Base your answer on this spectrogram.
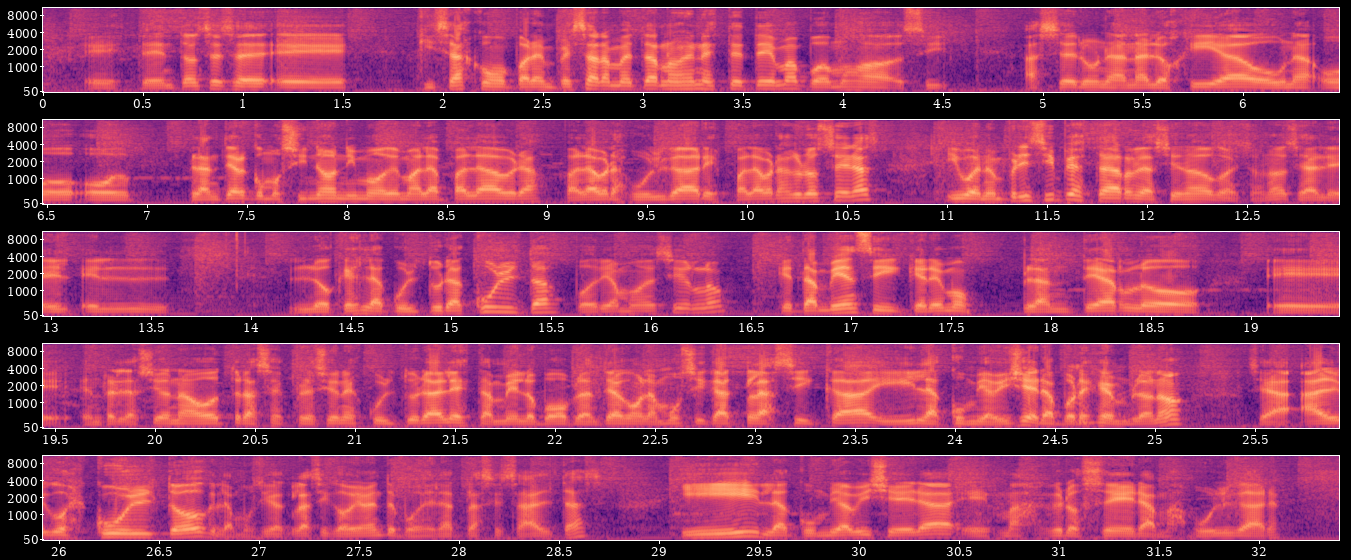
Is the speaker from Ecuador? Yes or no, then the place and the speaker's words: no; Argentina; somos argentinos y a mucha honra.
